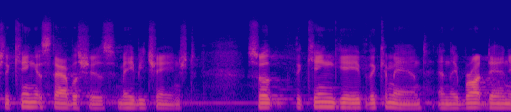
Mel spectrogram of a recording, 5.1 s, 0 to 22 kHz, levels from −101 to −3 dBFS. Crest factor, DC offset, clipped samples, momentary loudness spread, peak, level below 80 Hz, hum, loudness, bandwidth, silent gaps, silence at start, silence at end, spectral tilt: 22 dB; under 0.1%; under 0.1%; 13 LU; -28 dBFS; under -90 dBFS; none; -50 LUFS; 14 kHz; none; 0 s; 0 s; -5 dB/octave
